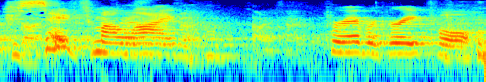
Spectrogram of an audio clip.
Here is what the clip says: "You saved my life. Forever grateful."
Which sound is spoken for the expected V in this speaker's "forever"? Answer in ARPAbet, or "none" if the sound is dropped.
V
